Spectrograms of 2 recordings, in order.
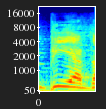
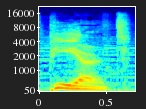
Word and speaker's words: Peart: Sí, Peart, aprendimos a decir como corresponde con el nombre, que es Peart. Que así dijo él que se pronunciaba.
